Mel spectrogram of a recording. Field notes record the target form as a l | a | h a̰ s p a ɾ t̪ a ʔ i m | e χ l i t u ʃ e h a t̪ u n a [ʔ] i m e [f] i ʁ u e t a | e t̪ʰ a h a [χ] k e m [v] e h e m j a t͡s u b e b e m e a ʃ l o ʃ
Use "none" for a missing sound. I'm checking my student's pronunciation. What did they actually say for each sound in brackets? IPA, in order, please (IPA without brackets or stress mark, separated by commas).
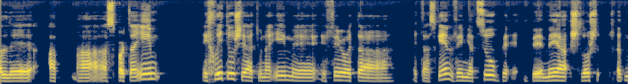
ʔ, f, s, v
